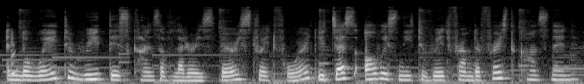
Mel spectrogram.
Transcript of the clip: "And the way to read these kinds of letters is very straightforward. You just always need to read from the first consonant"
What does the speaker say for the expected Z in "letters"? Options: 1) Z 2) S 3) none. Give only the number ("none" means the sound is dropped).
3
